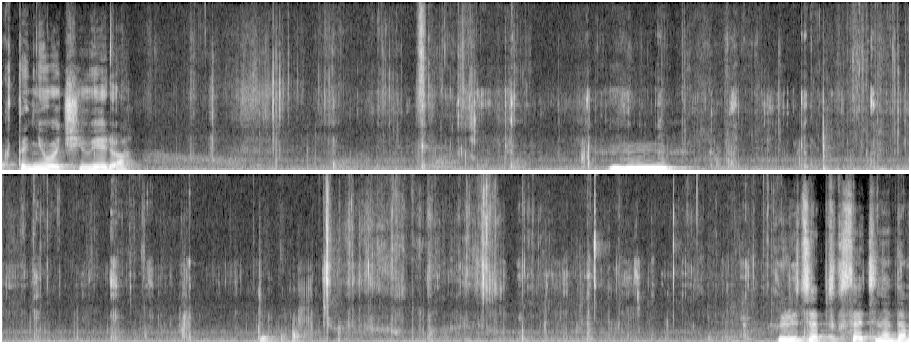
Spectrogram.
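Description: Crisp food crunches and crackles as a young woman chews.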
